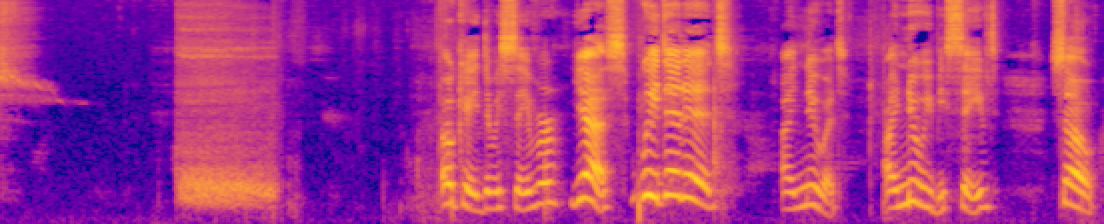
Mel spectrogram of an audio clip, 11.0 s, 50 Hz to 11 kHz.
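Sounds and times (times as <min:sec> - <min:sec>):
breathy exhale: 0:01.7 - 0:02.9.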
